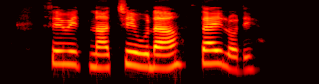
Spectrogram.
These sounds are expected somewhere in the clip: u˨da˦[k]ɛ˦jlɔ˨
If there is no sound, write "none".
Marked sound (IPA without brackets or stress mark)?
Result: t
